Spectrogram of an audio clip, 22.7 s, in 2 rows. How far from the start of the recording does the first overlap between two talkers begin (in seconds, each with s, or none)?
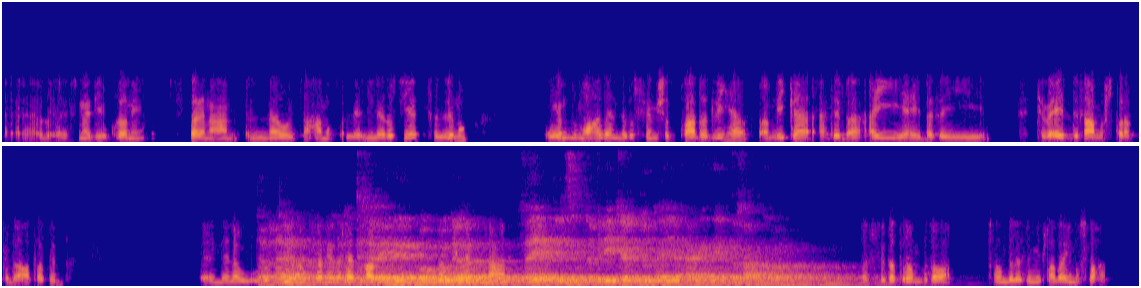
13.9 s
